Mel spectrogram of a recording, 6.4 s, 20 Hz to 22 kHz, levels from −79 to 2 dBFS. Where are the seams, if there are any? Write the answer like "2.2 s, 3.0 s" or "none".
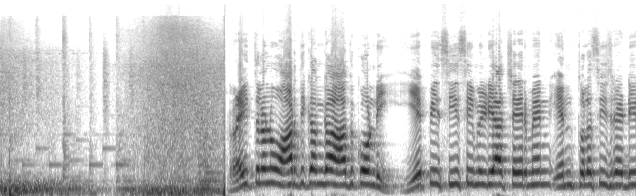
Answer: none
